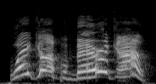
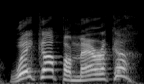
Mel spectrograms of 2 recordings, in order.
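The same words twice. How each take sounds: First: Very high-pitched, over-the-top yell; screamed rallying cry. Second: Raised, high rallying call; rousing segment title. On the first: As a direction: scream it to rouse a nation. Repeats the segment title as battle cry. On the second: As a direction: proclaim the rant's title. Announces his rant segment title. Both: Acted.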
